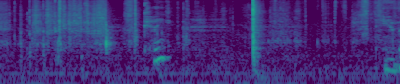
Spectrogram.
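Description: Cardstock photo mats and album pages being handled and turned: faint rustling and sliding of paper, with a sharp tap about four seconds in.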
